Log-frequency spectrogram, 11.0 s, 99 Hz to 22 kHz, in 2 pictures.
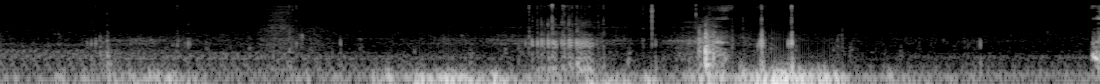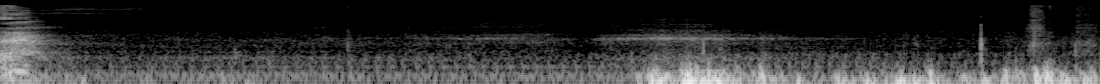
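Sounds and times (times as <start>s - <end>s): wind buffeting microphone: 1.8s - 4.7s, 8.5s - 11.0s.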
